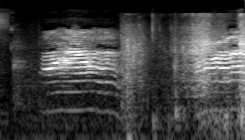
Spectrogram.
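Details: Domestic cat indoors giving a long drawn-out meow with steady harmonic tone lasting about half a second, followed by a rougher second cry; people react nearby.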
